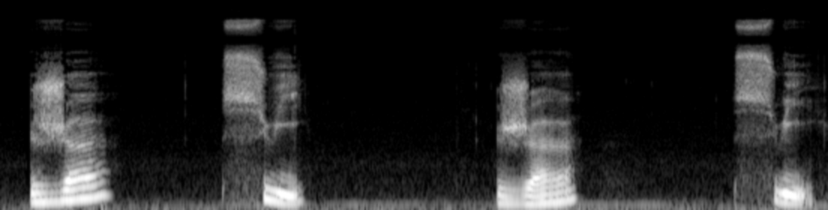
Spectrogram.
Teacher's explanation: suis, as you've been noticing, you don't pronounce the final S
